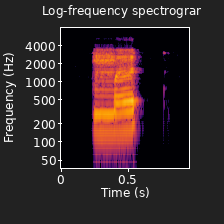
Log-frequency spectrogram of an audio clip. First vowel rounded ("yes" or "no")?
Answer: no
